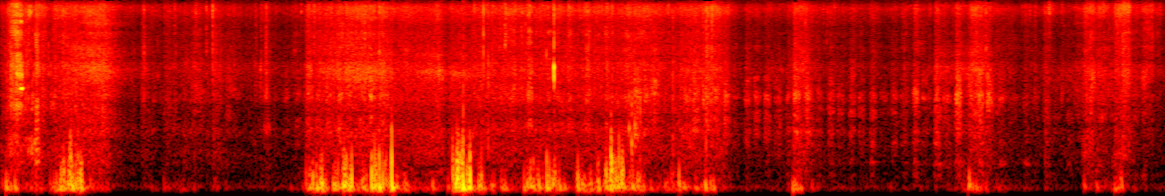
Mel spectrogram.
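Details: Belgian Malinois dog panting in bursts of low, breathy huffs, with a long run of quick pants in the middle and a few brief gasps afterwards, separated by quiet pauses.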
